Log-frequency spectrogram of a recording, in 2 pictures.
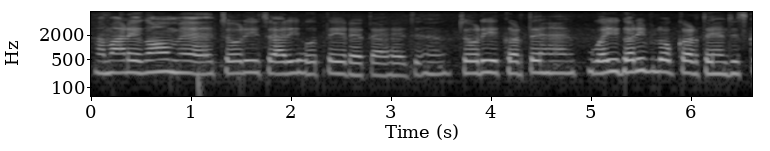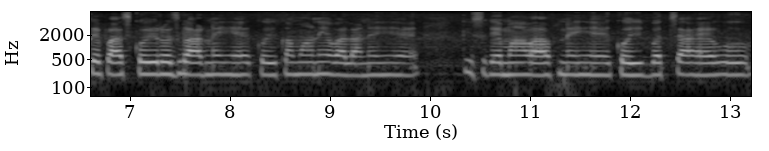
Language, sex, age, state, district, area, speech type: Urdu, female, 45-60, Bihar, Darbhanga, rural, spontaneous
